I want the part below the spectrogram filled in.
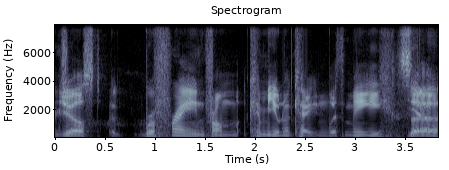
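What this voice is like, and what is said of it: Put-on accent, character voice. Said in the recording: “I totally like your fucking accent”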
